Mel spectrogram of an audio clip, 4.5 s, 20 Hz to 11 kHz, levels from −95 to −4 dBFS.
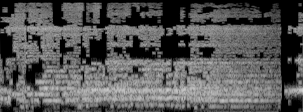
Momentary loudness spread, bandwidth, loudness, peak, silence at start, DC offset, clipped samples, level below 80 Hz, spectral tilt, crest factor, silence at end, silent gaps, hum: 8 LU; 10.5 kHz; -28 LUFS; -14 dBFS; 0 s; under 0.1%; under 0.1%; -74 dBFS; -1 dB/octave; 16 dB; 0 s; 4.22-4.26 s; none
